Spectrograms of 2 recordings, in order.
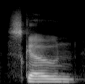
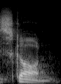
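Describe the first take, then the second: First: The vowel rhymes with the word phone. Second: The vowel rhymes with the word gone. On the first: The speaker calls it right. "maybe phone" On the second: The speaker calls it wrong. "Scone is like too close to the word gone"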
